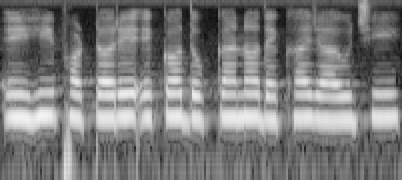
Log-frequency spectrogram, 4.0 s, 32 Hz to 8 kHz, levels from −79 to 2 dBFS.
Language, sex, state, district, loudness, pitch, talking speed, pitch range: Odia, female, Odisha, Nuapada, -12 LUFS, 220 Hz, 90 wpm, 215-225 Hz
